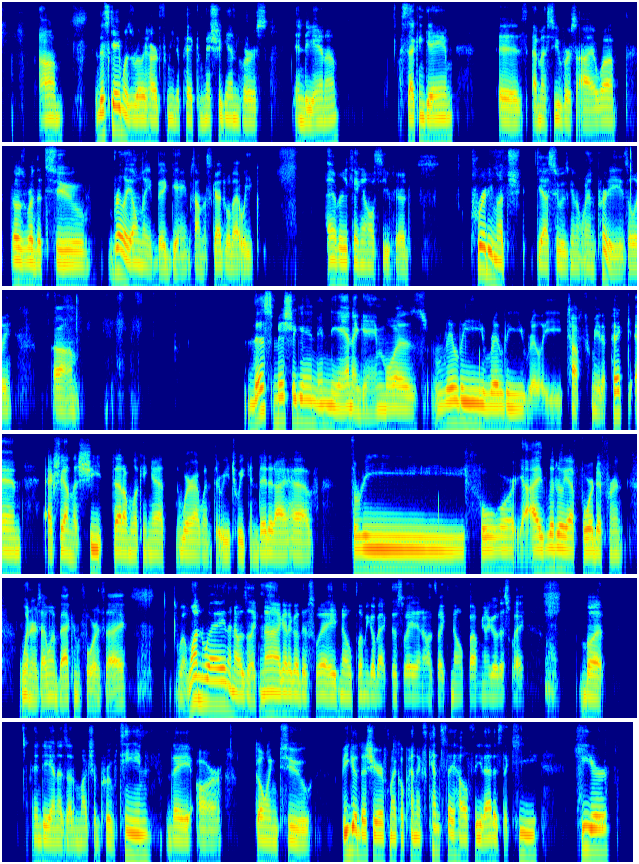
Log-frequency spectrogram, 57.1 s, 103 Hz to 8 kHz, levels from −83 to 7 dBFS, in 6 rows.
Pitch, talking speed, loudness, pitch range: 105 Hz, 160 wpm, -25 LUFS, 100-115 Hz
